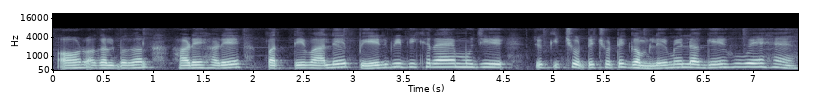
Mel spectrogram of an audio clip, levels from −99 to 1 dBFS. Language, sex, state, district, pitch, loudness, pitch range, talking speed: Hindi, female, Chandigarh, Chandigarh, 215 Hz, -17 LUFS, 185-240 Hz, 170 wpm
